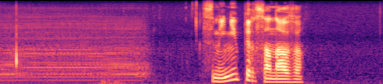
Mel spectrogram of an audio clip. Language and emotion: Russian, neutral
